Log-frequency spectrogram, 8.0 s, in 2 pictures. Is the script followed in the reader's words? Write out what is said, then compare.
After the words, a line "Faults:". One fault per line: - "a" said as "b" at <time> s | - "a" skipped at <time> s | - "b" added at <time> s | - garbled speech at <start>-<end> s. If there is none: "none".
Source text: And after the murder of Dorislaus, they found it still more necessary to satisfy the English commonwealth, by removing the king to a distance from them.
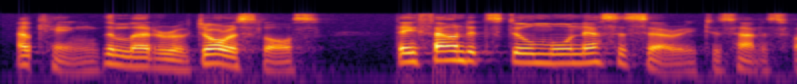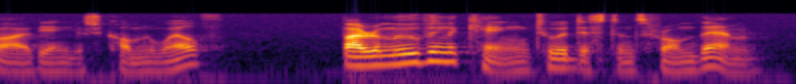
And king the murder of Dorislaus, they found it still more necessary to satisfy the English commonwealth, by removing the king to a distance from them.
Faults:
- "after" said as "king" at 0.1 s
